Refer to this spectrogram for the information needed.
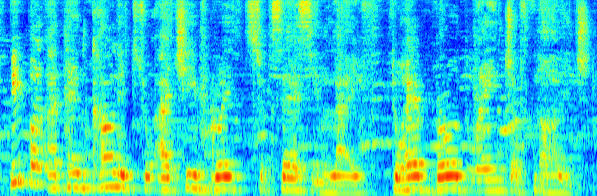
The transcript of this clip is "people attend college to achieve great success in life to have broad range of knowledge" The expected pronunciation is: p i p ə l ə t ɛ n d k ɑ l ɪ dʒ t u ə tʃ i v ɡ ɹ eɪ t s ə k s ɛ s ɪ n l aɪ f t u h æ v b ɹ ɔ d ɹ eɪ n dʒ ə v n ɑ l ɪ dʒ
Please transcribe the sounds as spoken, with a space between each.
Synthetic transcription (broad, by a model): p i p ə l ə t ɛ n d k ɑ l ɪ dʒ t u ə tʃ i v ɡ ɹ eɪ t s ə k s ɛ s ɪ n l aɪ f t u h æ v b ɹ ɔ d ɹ eɪ n dʒ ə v n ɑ l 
